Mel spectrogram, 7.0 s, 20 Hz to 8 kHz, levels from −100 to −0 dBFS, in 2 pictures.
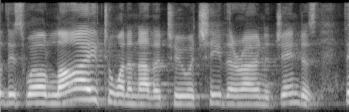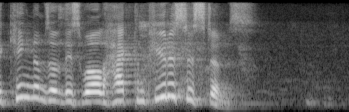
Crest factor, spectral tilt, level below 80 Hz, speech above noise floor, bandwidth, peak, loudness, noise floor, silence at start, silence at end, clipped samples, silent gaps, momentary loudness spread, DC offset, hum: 18 dB; -3 dB/octave; -86 dBFS; 38 dB; 7.8 kHz; -2 dBFS; -20 LUFS; -57 dBFS; 0 s; 0.95 s; under 0.1%; none; 12 LU; under 0.1%; none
